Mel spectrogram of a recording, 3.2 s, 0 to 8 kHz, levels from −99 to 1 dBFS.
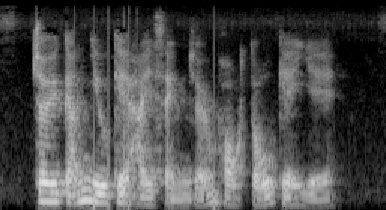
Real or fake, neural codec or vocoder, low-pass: real; none; 7.2 kHz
